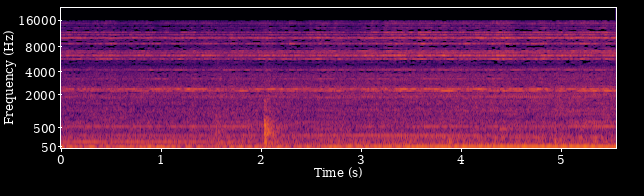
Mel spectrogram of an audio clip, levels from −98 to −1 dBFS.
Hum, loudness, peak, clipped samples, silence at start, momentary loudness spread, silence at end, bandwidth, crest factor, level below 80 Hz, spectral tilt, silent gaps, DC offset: none; -35 LUFS; -20 dBFS; under 0.1%; 0 s; 5 LU; 0 s; 16 kHz; 16 dB; -40 dBFS; -2 dB/octave; none; under 0.1%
